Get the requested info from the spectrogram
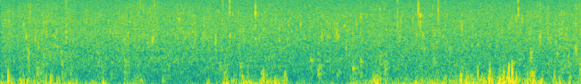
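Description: Wind buffeting the microphone as an uneven low rumble, with water lapping against the hull of a drifting boat.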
